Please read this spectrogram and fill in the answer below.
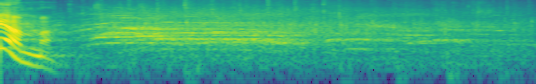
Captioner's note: audience cheers and applauds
